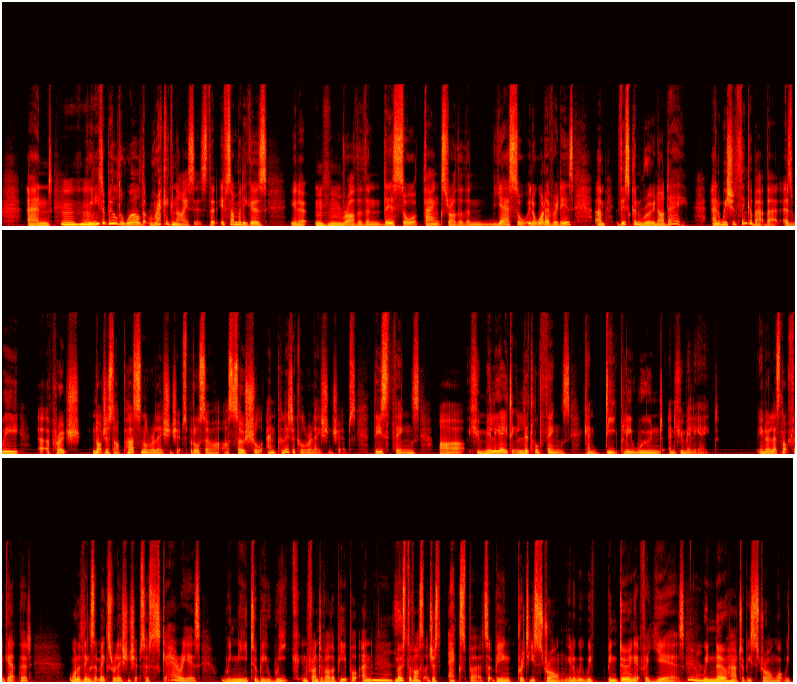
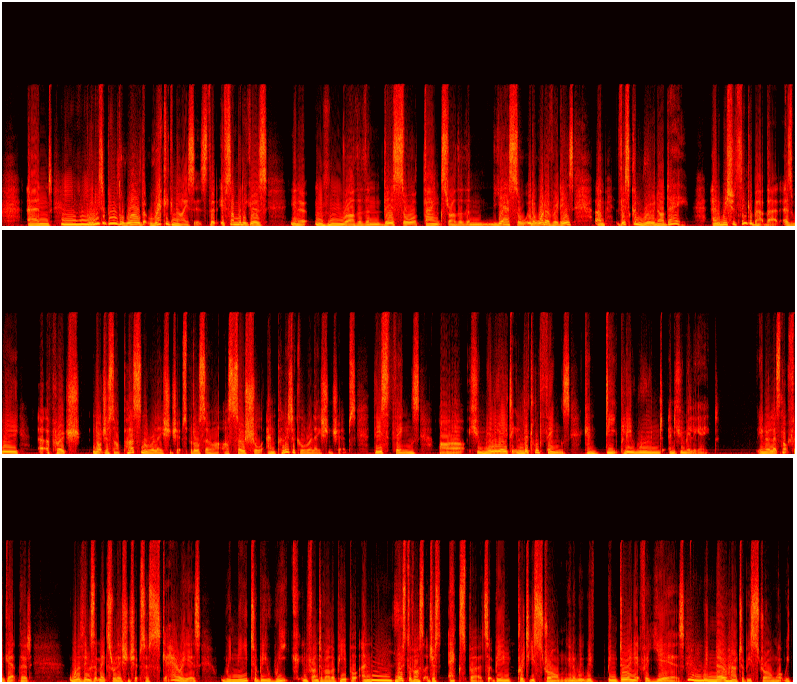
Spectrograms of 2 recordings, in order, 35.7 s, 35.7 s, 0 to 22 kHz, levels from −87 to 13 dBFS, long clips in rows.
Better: first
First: none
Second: distortion; heavy; 18% of the sound clipped

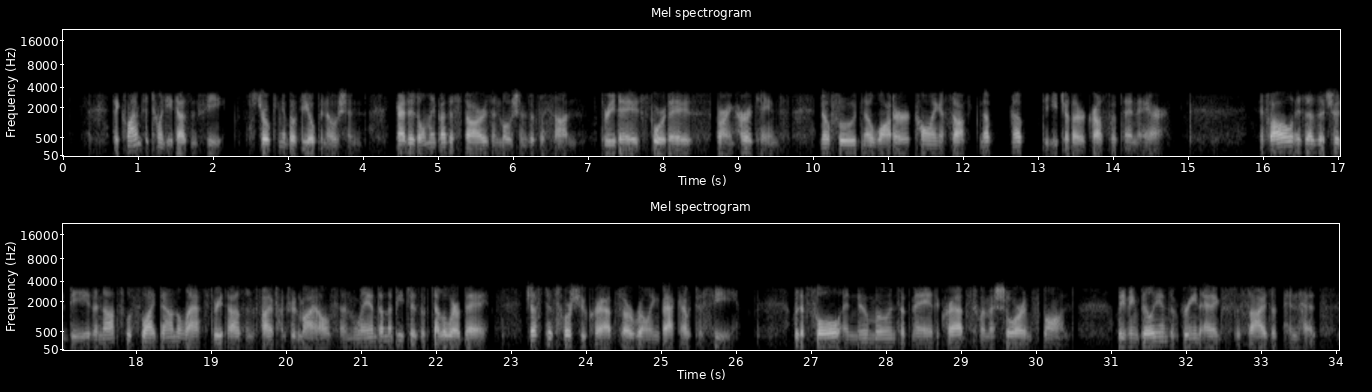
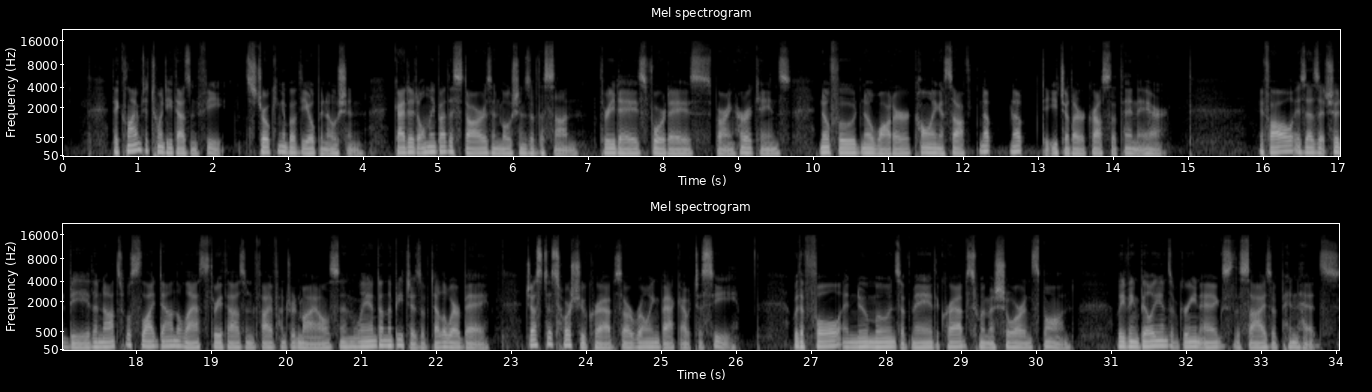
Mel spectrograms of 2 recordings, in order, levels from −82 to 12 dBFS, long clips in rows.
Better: second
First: phone-call audio; poor line; nothing above 3 kHz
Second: none

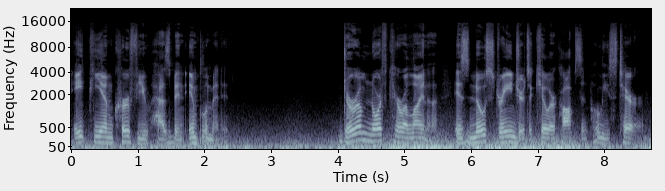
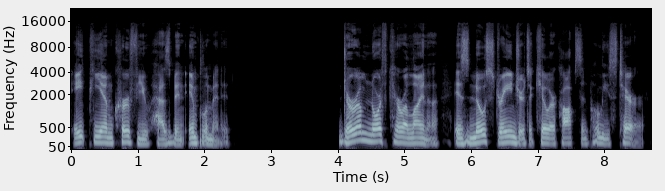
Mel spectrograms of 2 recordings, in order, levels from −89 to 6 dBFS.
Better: second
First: low rumble; faint; throughout; 25 dB below the speech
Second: none

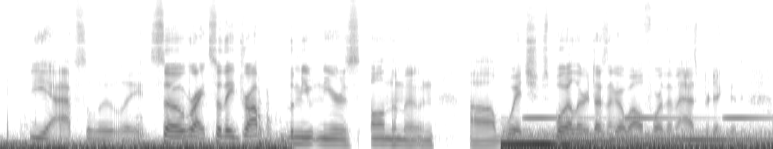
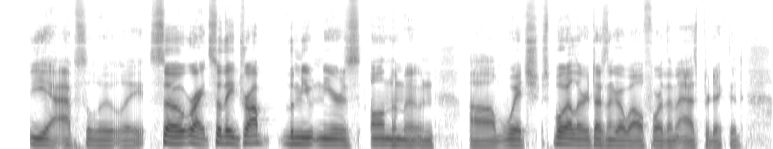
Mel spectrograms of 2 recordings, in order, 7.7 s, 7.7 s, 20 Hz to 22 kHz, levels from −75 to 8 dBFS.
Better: second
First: low rumble; loud; until 3 s and from 5 s on; 1 dB below the speech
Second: none

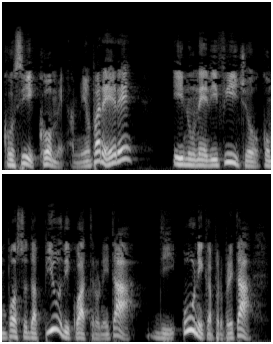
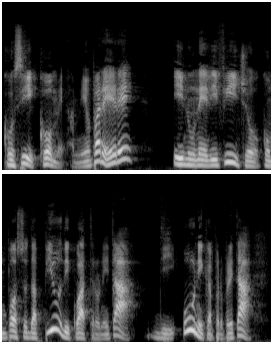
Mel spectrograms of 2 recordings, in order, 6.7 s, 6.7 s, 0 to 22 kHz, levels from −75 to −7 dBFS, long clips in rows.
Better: second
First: garbled, watery; badly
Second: garbled, watery; slightly; nothing above 12 kHz

